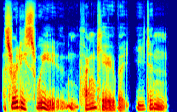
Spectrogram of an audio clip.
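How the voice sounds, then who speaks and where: A man playing a shy, friendly, flirty coffee shop owner in a gentle ASMR roleplay, speaking hesitantly in a husky, breathy voice. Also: medium pitch, expressive, no room sound, heavily acted. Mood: warm, curious. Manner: hesitant, gentle, halting with soft chuckles. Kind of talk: soft conversational ASMR roleplay.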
